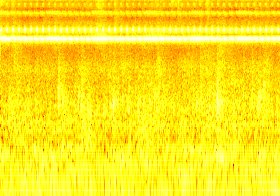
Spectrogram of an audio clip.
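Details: A cricket trills continuously during rainfall, a shrill and rapidly pulsing tone held without pause, while gentle rain patters and drips softly in the background.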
